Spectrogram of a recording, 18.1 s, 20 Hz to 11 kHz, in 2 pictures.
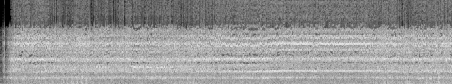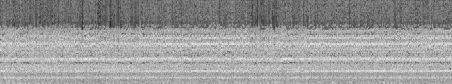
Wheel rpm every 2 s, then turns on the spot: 170, 220, 220, 230, 220, 230, 230, 230, 230.
none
